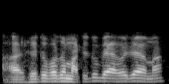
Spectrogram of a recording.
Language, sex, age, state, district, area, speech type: Assamese, male, 30-45, Assam, Dhemaji, rural, conversation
